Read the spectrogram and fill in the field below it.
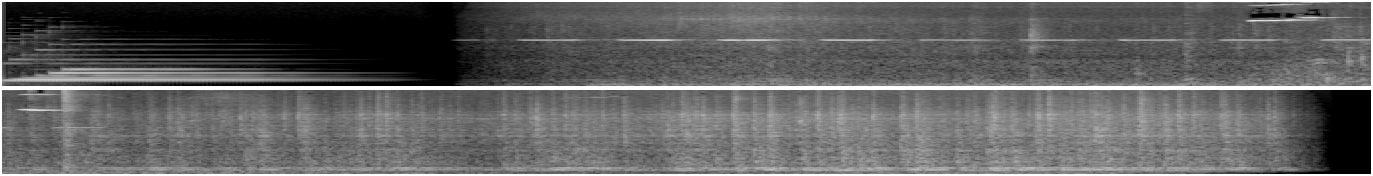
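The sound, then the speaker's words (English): A low, horn-like tone fades. Then the rattling metal walls of a train rumble as a storm breaks outside: gusting, howling wind and a steady rush of newly falling rain. A high beeping tone pulses early on, and the noise swells louder toward the end. “Outside the rattling metal walls of the train, the wind howls like wolves and the rain begins to fall.”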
